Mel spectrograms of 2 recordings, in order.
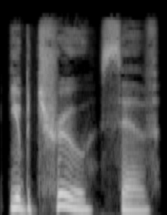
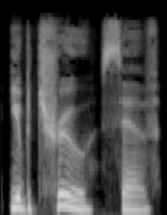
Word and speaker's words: obtrusive: Both US and UK have the same pronunciation of this word, OBTRUSIVE. Now read the syllables shown on the screen naturally. True. Sieve. OBTRUSIVE. Stress true and keep sieve soft. True. Sieve. OBTRUSIVE.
